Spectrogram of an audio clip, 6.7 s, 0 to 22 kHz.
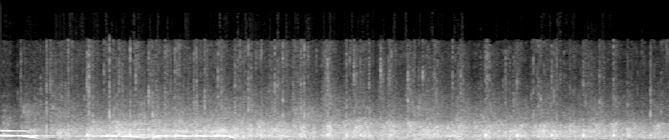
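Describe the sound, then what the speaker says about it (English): Steady applause from an audience at the opening ceremony of a senior curling championship welcoming the teams, filling the hall continuously throughout with no talk over it. "let's give a warm round of applause to welcome our 10 women and 8 men's"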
